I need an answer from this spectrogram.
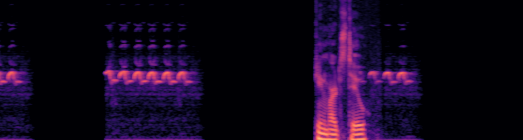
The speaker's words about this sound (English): Okay, so they got this clock that has bird chimes every hour.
